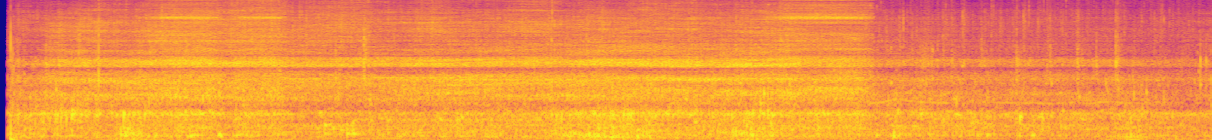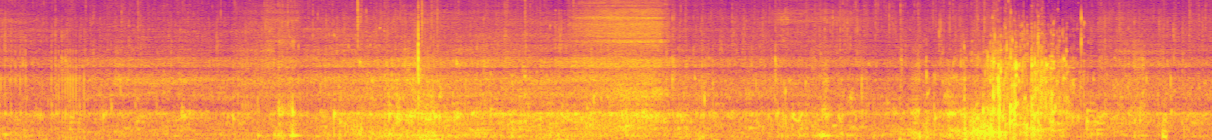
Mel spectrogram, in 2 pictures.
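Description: Scuba diver breathing through a regulator, heard underwater through a camera housing: a steady muffled water noise with a hiss during the first third, and a loud gush of exhaled bubbles near the end.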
